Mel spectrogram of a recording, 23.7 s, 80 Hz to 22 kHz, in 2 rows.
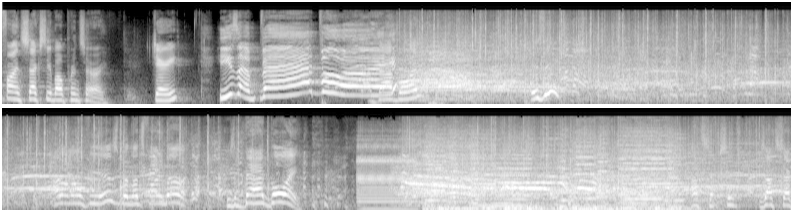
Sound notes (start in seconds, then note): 8.9 cheering; 17.1 buzzer sounds; 17.5 cheering/applause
